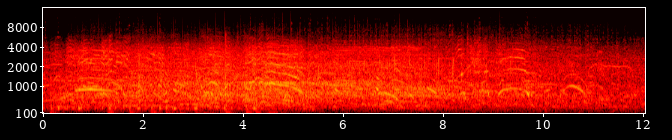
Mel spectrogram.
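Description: A crowd of spectators cheers and shouts in outdoor stands.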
